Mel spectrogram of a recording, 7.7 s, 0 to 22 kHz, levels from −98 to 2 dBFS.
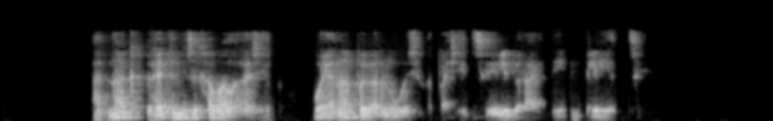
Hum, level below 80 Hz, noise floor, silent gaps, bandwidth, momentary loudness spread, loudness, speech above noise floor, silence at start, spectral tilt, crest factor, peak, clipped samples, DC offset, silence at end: none; -54 dBFS; under -90 dBFS; 2.99-3.10 s; 8 kHz; 18 LU; -21 LUFS; over 69 dB; 0.95 s; -6.5 dB/octave; 20 dB; -4 dBFS; under 0.1%; under 0.1%; 1.35 s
